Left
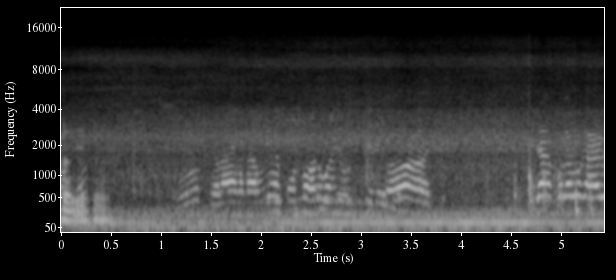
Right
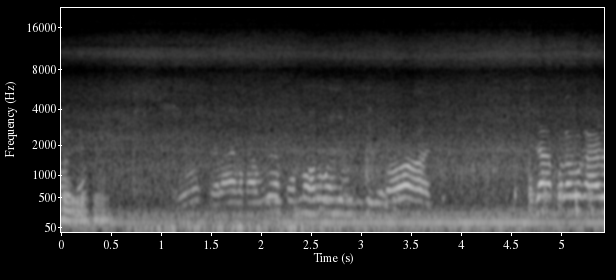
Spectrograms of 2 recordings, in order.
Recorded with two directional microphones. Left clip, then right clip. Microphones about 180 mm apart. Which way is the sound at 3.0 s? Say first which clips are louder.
Right 3 dB; 50° right (ahead or behind).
